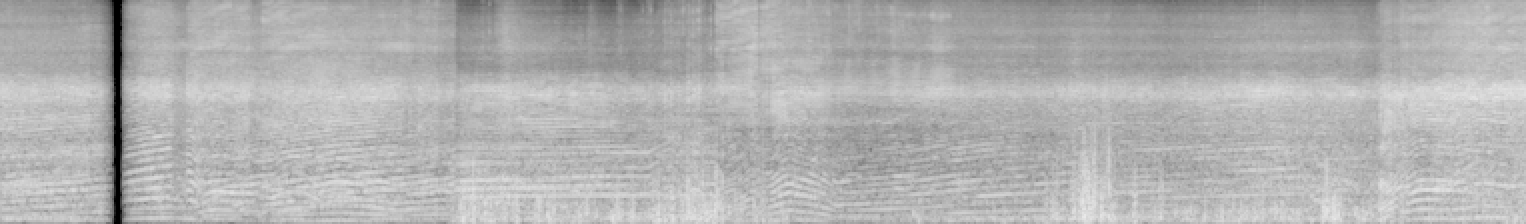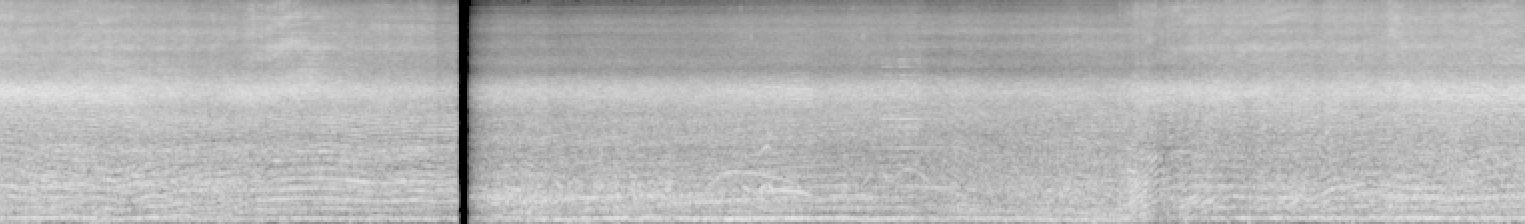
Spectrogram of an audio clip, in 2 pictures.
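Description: Several two-stroke underbone racing motorcycles going by at racing speed, their buzzing engines overlapping and rising and falling in pitch as they rev and pass. The sound breaks off for an instant twice, about a second in and again near the middle.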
